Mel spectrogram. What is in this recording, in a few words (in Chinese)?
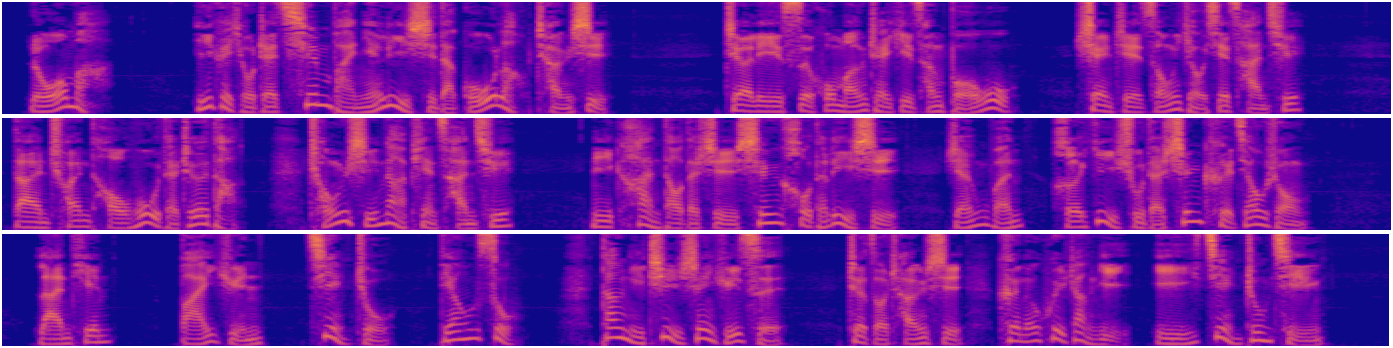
男 专题 宣传介绍; 罗马国际电影节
